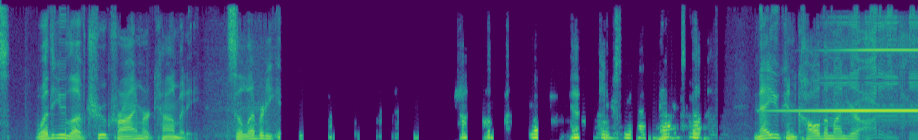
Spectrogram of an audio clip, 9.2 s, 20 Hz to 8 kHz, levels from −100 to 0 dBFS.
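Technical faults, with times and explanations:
0.62–0.65 s, concealed Bluetooth headset packet loss: a brief buzzy, steady tone replaces the speech, with a slight warble as the voice returns. A run of lost headset packets, about 37.5 ms, was filled by repeating the best-matching recent stretch of waveform.
2.12–2.77 s, 3.77–4.00 s, 4.61–4.92 s, 5.32–5.40 s and 5.73–7.18 s, other side's voice leaking through: a second voice appears behind the talker, faint in the first two stretches, then roughly as loud as the talker. This is likely far-end loudspeaker audio the echo canceller failed to remove.
2.79–6.15 s and 6.54–7.11 s, speech suppressed in double talk: the talker's voice dips and breaks up in pieces, falling by roughly 40 dB at worst in the first span and about 25 dB in the second. The likely cause is the echo canceller turning everything down while both sides spoke.
7.56–9.19 s, loudspeaker feedback squeal: a single 1.7 kHz tone swells over about a second into a squeal that ends up roughly 5 dB above the signal. 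The microphone is picking up its own loudspeaker, and at that frequency the loop gain exceeds one.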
